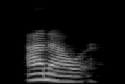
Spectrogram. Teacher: the H word it sounds like we're saying our so because this word hour sounds like a vowel because the h is silent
